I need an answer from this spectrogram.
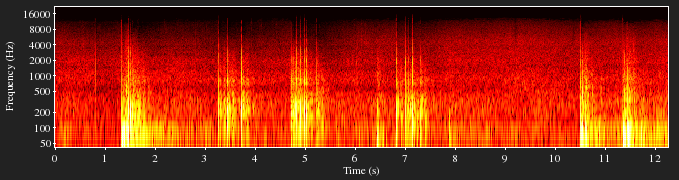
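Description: Fireworks display: about six aerial shells bursting at irregular intervals, several followed by quick runs of crackling pops, over a steady hiss.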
